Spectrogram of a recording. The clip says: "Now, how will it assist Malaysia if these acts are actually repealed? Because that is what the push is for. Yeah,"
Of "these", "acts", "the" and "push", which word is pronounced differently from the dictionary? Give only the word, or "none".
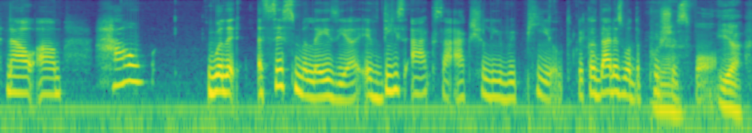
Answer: none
